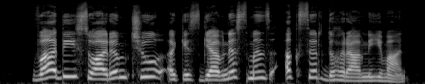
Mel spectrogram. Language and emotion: Kashmiri, neutral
